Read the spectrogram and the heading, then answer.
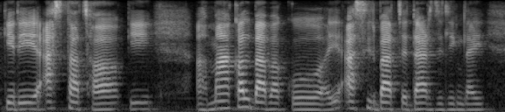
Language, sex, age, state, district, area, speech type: Nepali, female, 45-60, West Bengal, Darjeeling, rural, spontaneous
